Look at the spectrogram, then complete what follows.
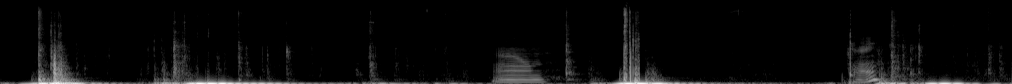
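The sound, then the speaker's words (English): Doors thud shut several times in an apartment during a recording test with low mic attenuation: four heavy knocks spaced a few seconds apart, with a brief creaky squeak between them, loud. “Okay, we've done the door test.”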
